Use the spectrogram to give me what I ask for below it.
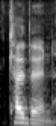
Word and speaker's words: Cockburn: There's the Shire of Cobburn apparently it's called, but it's spelled Cockburn.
